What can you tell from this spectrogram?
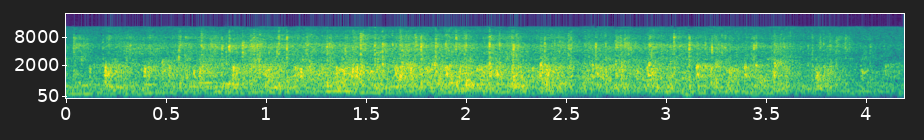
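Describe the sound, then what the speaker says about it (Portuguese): Audience applause at a business talk in Brazil, a steady wash of clapping from a crowd that holds for several seconds with some murmur underneath. "Pode vir aqui à frente, receba os aplausos"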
